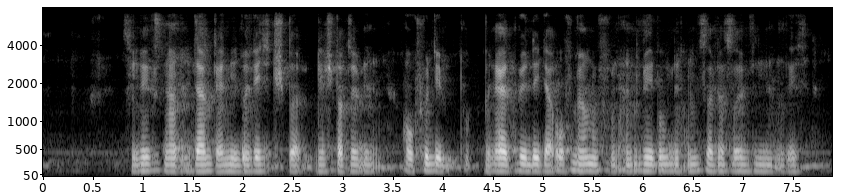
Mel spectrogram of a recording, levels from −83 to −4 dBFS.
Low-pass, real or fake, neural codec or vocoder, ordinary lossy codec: 7.2 kHz; fake; autoencoder, 22.05 kHz, a latent of 192 numbers a frame, VITS, trained on one speaker; none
